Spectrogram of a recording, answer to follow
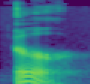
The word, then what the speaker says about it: error: the second word is error error you can say error or you can say it fast error error it's still two syllables I like to breathe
